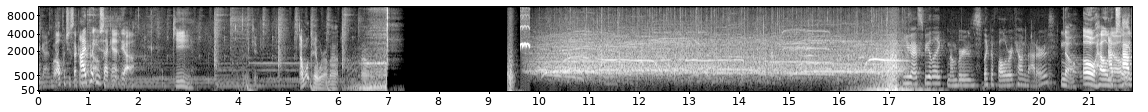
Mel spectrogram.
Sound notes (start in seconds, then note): 9.6 whistle; 9.7 crowd cheering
